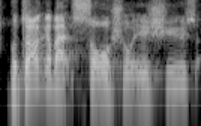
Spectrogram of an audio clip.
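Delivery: normal talking voice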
